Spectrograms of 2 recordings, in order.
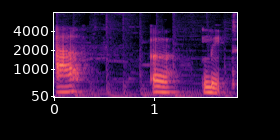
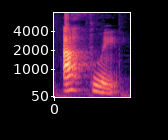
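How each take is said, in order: First: An extra vowel makes three syllables. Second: It is said with two syllables. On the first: The speaker calls it wrong. "adding that extra little schwa sound in there ... This is actually incorrect" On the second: The speaker calls it right. "this is two syllables only, not three"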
